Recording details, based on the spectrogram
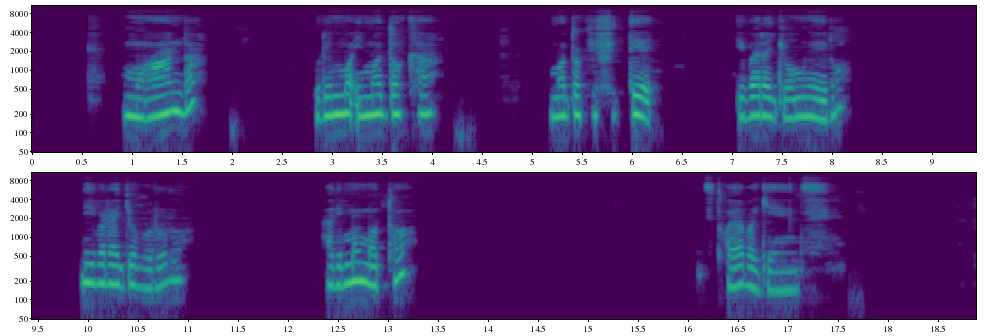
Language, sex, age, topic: Kinyarwanda, female, 25-35, government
